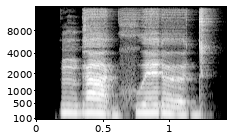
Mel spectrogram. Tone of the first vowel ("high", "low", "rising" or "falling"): falling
